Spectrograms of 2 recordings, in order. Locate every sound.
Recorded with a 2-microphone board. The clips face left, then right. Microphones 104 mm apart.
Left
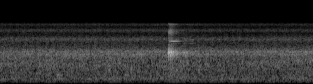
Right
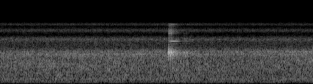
1.7 s dishes clattering: 5° left (ahead or behind), 7.5 m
